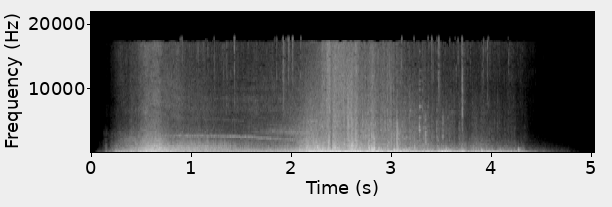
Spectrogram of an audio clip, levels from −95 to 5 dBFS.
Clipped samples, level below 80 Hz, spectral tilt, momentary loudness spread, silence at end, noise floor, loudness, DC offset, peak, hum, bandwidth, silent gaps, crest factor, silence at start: under 0.1%; -20 dBFS; -6.5 dB/octave; 17 LU; 0.7 s; -58 dBFS; -20 LUFS; under 0.1%; -2 dBFS; none; 18 kHz; none; 16 dB; 0.2 s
